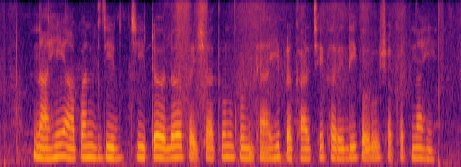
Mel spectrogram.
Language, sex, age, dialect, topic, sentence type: Marathi, female, 60-100, Varhadi, banking, statement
